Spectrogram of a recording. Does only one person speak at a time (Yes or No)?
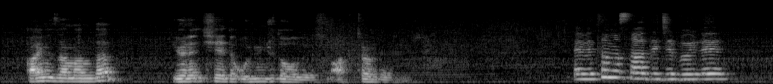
Yes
